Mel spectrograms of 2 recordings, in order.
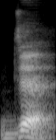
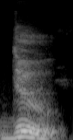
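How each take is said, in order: First: The vowel is reduced to a weak schwa. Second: The vowel is said in its full form. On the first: It is an auxiliary verb. "the first one we will pronounce it d" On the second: It is a main verb. "the last one we will pronounce it do"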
